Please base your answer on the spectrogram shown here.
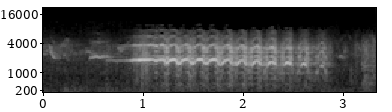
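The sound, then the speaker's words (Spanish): A horse whinnies in a forest: one loud, quavering neigh lasting about two seconds, its trembling tone fading out at the end. “Llegan hasta los caballos. Buenos caballos, ¿eh?”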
